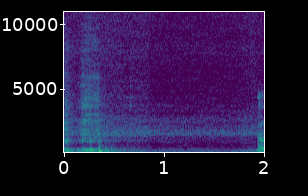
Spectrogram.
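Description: Brief soft handling noises from working a power cord and phone at a counter, then a low steady hiss of room noise.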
